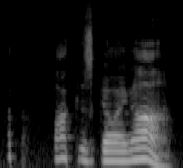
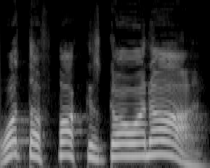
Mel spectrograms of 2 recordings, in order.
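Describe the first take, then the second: First: A touch of disbelief, not shouted; mildly baffled onlookers. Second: Much higher, louder, drawn-out New Jersey yell; shouted demand. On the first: Two people on the walkway looking down, mildly baffled. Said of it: "also looking down. It's like". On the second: Boss woman shouts out at her crew, irate yell. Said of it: "So she shouts out". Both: Acted.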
